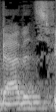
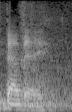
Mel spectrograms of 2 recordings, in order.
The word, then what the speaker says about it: Babette: Looks like Babbitt's Feast. But I had to do a Google search. How do you pronounce Babbitt? Because I didn't take French. Apparently it's Babette.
